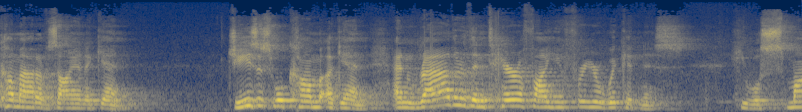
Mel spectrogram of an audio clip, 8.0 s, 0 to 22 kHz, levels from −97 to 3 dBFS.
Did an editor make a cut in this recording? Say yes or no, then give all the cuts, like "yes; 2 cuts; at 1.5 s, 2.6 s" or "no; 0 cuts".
no; 0 cuts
